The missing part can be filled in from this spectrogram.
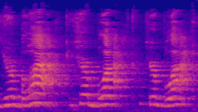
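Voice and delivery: high, goading, taunting yell, repeated over and over. Recounting what their sister started yelling out, retelling their sister's yell. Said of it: "my sister starts yelling out".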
